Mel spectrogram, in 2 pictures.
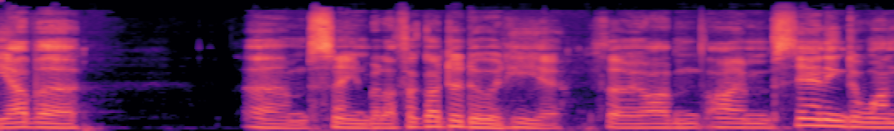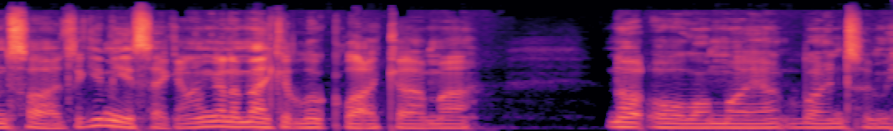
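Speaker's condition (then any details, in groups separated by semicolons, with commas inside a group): No condition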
